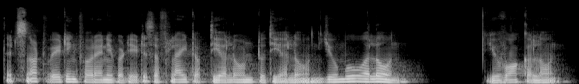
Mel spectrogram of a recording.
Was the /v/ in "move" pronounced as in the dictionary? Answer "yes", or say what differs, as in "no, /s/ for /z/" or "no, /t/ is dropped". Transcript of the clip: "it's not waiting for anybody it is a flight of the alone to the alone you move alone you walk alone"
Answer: yes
